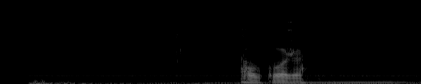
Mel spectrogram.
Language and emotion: Russian, neutral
